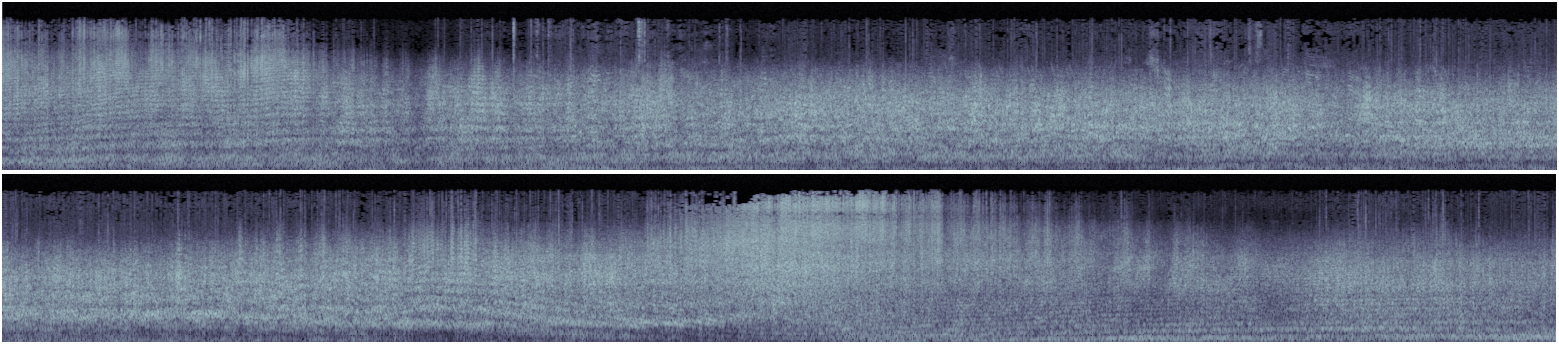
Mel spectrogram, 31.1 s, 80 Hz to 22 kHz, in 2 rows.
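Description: F-15 Eagle fighter jet's twin turbofan engines, loud and continuous as the jet manoeuvres overhead. About two-thirds of the way through the sound sweeps and swirls in pitch and turns brighter as the jet turns and passes closest.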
